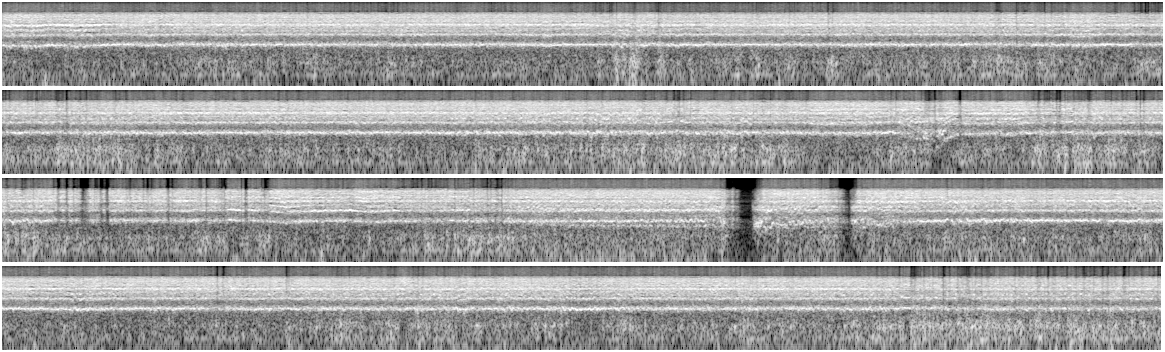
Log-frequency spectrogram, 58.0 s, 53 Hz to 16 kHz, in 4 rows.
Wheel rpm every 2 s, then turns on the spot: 220, 230, 230, 230, 230, 230, 230, 230, 230, 240, 230, 230, 160, 210, 230, 230, 220, 220, 160, 110, 210, 230, 230, 230, 230, 230, 230, 230, 230.
none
